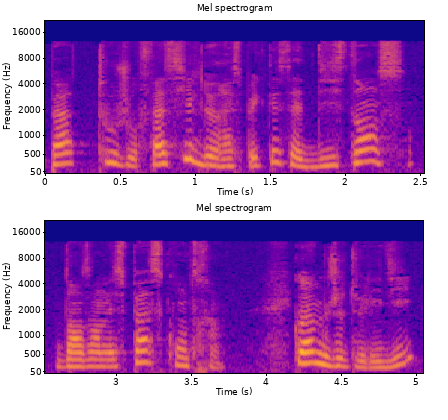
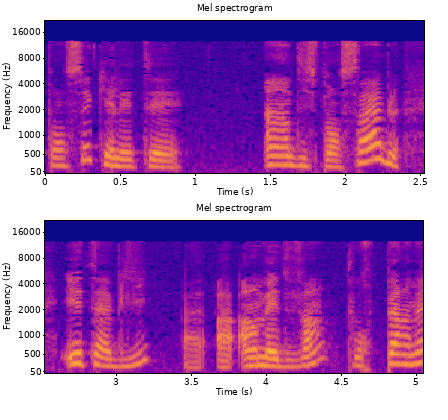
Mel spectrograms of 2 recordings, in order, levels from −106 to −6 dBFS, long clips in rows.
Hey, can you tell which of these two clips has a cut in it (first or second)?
first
